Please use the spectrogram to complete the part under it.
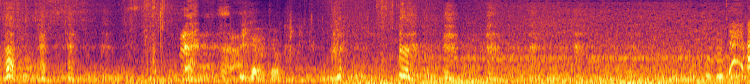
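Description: A man talks excitedly into a microphone.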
